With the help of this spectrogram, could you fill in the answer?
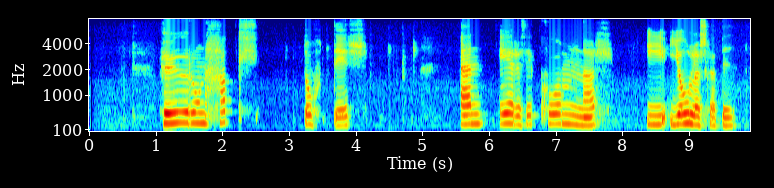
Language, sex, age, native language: Icelandic, female, 11, Icelandic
